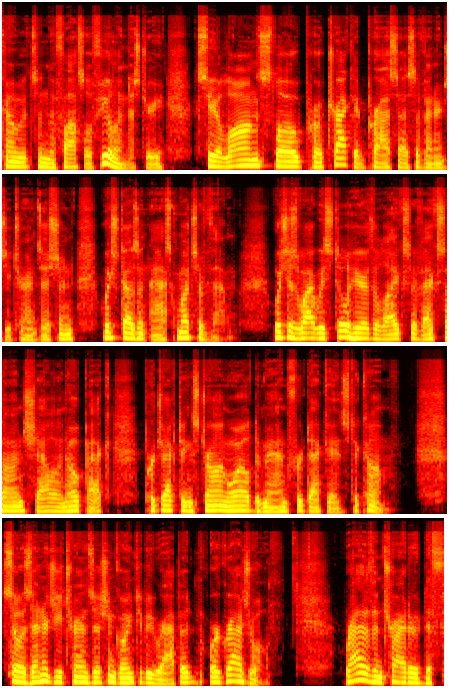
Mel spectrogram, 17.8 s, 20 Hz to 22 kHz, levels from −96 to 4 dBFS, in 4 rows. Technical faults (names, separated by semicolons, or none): none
